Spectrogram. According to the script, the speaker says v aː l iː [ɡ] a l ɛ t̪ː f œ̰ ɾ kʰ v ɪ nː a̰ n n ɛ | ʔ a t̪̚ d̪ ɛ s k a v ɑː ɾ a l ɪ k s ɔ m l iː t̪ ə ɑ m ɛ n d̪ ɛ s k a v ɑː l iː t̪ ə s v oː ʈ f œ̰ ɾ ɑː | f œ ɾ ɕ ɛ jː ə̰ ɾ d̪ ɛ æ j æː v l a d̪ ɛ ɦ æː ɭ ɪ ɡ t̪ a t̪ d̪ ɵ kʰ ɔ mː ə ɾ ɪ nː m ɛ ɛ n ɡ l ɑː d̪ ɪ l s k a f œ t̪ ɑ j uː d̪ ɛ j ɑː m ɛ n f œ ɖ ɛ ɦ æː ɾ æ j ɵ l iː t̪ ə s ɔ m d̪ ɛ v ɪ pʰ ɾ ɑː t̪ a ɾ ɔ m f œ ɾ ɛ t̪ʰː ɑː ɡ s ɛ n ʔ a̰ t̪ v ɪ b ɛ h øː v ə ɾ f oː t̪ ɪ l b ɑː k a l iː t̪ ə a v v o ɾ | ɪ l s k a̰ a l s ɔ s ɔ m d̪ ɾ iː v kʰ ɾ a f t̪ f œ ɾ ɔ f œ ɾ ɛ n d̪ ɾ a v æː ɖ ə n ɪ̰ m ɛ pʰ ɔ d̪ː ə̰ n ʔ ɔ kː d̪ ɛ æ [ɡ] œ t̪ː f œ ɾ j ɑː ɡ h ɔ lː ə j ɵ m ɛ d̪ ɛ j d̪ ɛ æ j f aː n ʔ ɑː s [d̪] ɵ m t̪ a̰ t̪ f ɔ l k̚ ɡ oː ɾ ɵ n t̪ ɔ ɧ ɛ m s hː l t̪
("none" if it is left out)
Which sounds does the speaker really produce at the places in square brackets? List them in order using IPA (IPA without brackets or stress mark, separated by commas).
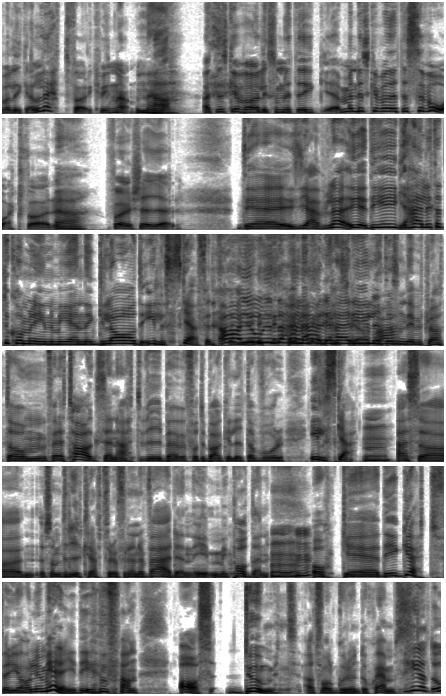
k, ɡ, d̪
